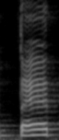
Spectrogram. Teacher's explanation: तैत है, ये आवाज़ कहाँ से आ रही है? दांत पे टच हो रही है ना जीभ, तो ये दंत्य हो गए।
